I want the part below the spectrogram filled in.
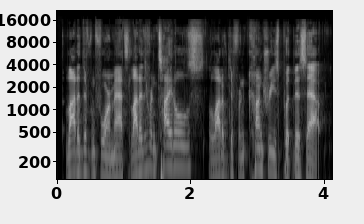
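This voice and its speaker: A man speaks in a normal speaking voice at a medium pitch, with fairly even intonation. The recording is very clean, with a silent background. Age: middle-aged. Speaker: film distributor and producer. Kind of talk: casual chat.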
